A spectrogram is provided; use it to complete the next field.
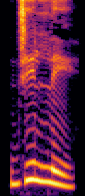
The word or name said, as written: ಜಿಲ್ಲೆ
